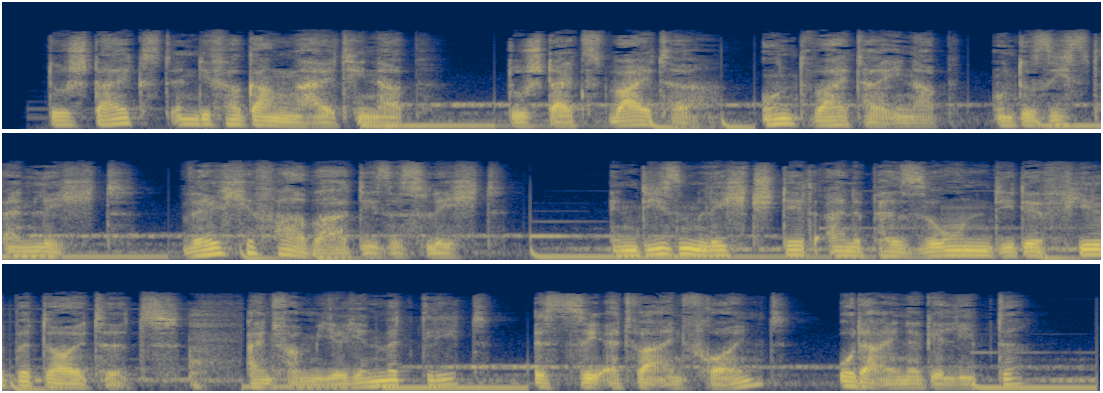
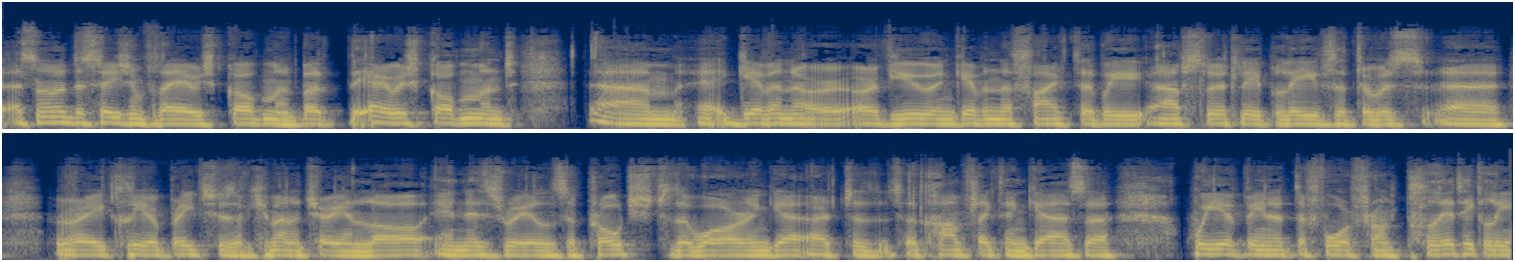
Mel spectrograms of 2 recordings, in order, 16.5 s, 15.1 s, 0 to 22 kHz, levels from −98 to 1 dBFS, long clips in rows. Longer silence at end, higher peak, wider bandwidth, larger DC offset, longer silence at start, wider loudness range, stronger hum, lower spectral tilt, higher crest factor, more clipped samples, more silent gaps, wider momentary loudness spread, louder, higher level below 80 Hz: about the same, 0 s vs 0 s; first, -4 dBFS vs -12 dBFS; about the same, 10 kHz vs 11 kHz; neither; first, 0.25 s vs 0 s; about the same, 3 LU vs 1 LU; neither; about the same, -5 dB/octave vs -6 dB/octave; first, 20 dB vs 10 dB; neither; neither; first, 9 LU vs 3 LU; about the same, -23 LUFS vs -23 LUFS; first, -38 dBFS vs -50 dBFS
